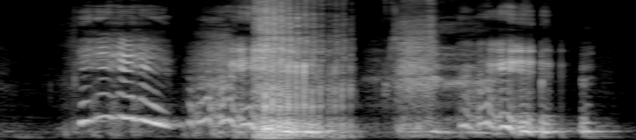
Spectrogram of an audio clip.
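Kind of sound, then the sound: vocal imitation, person imitating a horse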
